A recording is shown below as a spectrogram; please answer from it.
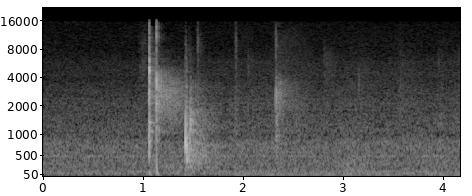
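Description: Snooker cue striking the cue ball about a second in, followed shortly by another sharp click of ball on ball. A fainter knock comes just after two seconds.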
